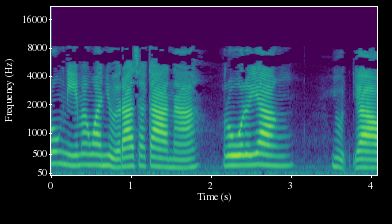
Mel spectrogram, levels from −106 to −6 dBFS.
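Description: Throughout, the speech has nothing above 8.3 kHz and a watery, swirling texture, likely MP3 compression at a low bitrate around 32 kbps, starving weak frequency lines.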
